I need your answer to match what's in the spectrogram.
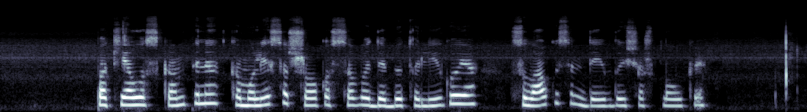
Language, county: Lithuanian, Šiauliai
